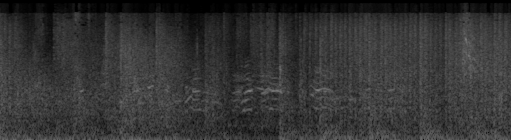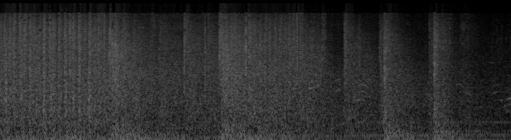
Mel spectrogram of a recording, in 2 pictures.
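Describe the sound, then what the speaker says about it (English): Calliope rocket barrage in the Company of Heroes video game, dense continuous rumbling explosions and gunfire filling the whole stretch, with a commentator talking over the battle noise. "And we do have this Calliope rocket barrage there."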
